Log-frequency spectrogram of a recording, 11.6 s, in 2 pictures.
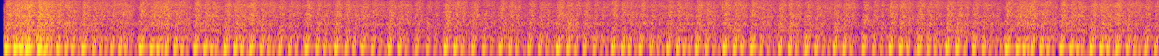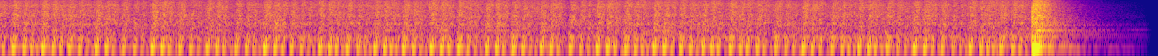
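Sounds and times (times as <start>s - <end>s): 
drum roll: 0.0s - 11.5s.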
